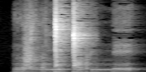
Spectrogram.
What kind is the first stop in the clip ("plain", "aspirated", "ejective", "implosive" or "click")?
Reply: click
